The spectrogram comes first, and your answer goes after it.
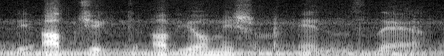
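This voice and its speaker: An actor in an old radio drama playing a cool, courtly Siamese major with a formal, measured delivery. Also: male voice, medium pitch, natural voice. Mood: grave, resolute. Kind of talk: 1940s-50s radio drama acting. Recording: very noisy old radio recording.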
